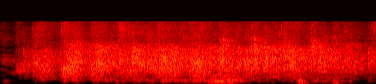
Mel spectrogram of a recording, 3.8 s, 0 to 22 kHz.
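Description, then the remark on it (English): A crowd applauds steadily as a vote on which of three items is the fiction, here item number two about the Chemical Abstracts Service and the 50 millionth unique chemical substance; a dense wash of many hands clapping at an even, fairly loud level for several seconds with no talking. “Okay, if you think that number two about the chemical abstract service and the 50 millionth unique chemical substance is the fiction, applaud now.”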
